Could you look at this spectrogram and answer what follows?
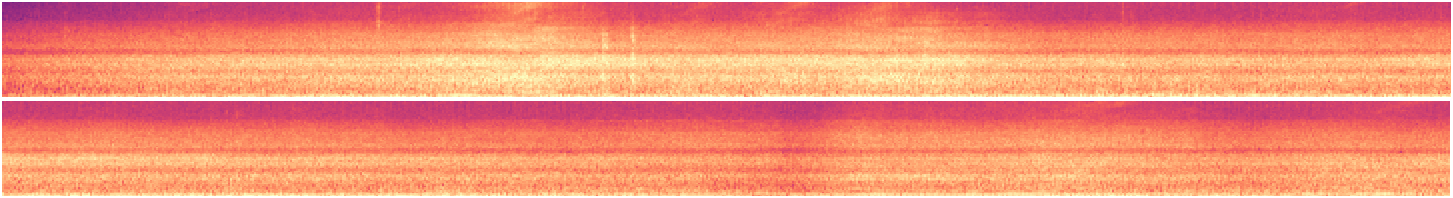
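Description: A car driving on a town road, heard from a car-mounted camera: steady tyre and road noise over a low engine rumble. It fades in over the first few seconds and swells twice, around five and nine seconds in, with a brief dip after about twenty-two seconds.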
